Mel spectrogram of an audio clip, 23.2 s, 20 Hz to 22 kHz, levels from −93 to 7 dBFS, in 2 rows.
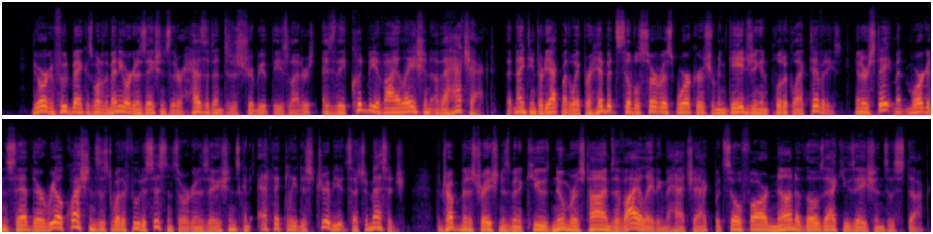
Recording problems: uneven, jittery; strongly; from 1.5 to 21 s

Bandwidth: 18 kHz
